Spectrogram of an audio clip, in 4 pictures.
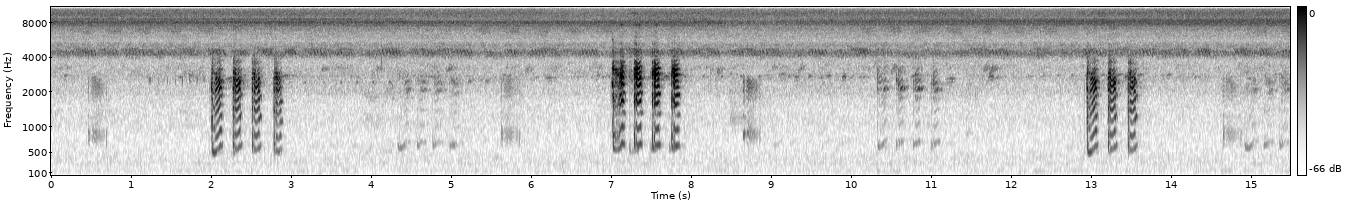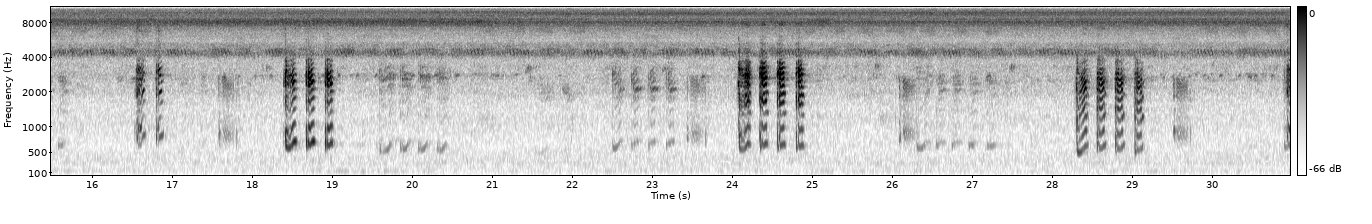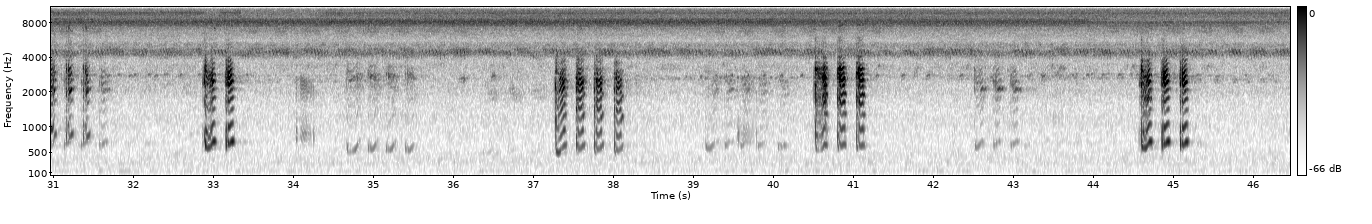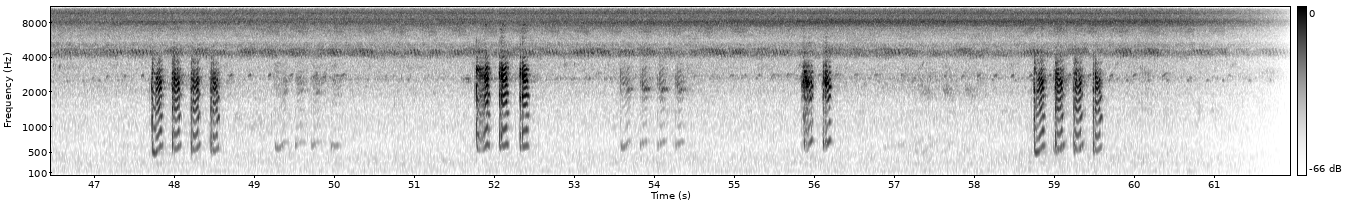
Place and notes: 桃米巷, 桃米里, Puli Township - Frogs chirping
Sound of insects, Frogs chirping
Zoom H2n MS+XY
Puli Township, 桃米巷9-3號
